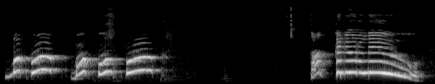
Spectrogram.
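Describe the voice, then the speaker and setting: A woman voicing a frantic farmyard rooster in a puppet show, with shrill whooping, clucking and crowing. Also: very animated, slow pace, phone-quality sound, heavily acted.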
